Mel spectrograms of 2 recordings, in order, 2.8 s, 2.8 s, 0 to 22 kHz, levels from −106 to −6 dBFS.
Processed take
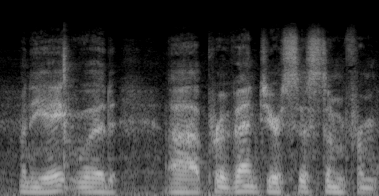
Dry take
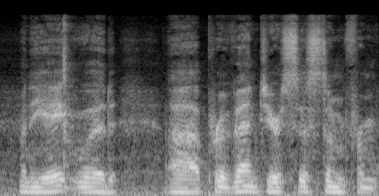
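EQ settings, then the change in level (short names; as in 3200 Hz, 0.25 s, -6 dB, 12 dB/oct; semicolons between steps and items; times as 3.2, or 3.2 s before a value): LPF 7300 Hz 24 dB/oct; low shelf 380 Hz -8.5 dB; -8.5 dB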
